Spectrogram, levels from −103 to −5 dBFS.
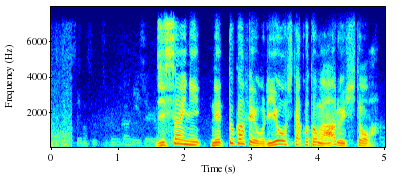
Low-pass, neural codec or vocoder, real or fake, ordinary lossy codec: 7.2 kHz; vocoder, 22.05 kHz, 80 mel bands, Vocos; fake; Opus, 32 kbps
